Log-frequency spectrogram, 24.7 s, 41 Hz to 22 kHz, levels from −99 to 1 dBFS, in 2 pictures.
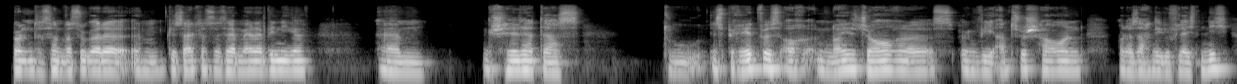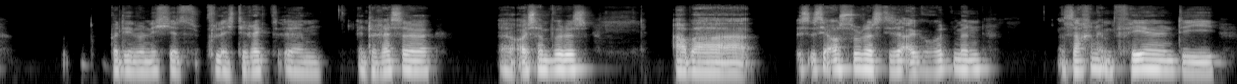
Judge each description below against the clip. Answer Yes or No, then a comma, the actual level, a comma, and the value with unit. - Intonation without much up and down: Yes, narrow, 1.8 semitones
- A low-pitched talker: Yes, low, 120 Hz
